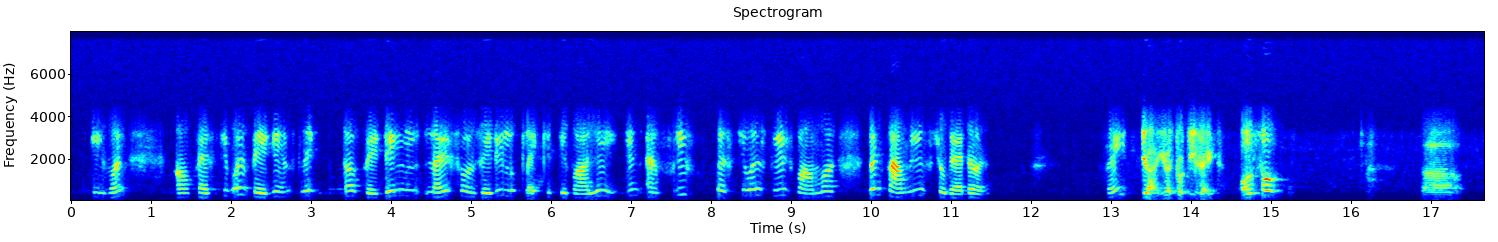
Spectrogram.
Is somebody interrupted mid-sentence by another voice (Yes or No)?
No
